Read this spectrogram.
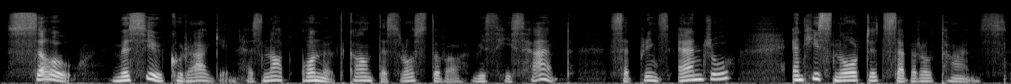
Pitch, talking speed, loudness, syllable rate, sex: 170 Hz, 115 wpm, -19 LUFS, 3.9 syllables/s, female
